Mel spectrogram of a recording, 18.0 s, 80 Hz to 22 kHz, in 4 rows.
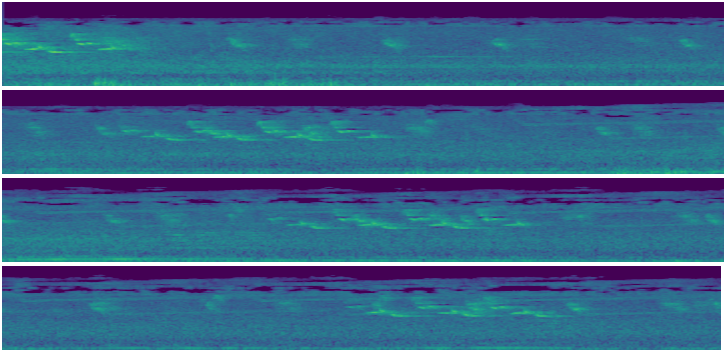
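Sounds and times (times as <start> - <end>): birds chirping: 0.0 - 18.0
steady low hum: 7.0 - 18.0.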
